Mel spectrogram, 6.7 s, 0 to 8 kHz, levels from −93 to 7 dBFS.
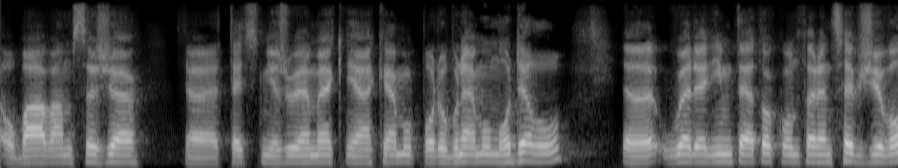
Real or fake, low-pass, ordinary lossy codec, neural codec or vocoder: fake; 7.2 kHz; none; codec, 16 kHz, 1 kbps, X-Codec, WavLM features, trained on Multilingual LibriSpeech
